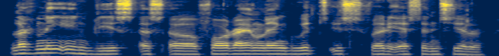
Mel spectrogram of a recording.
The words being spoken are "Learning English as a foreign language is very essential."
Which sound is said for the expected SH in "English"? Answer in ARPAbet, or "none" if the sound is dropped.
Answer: S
